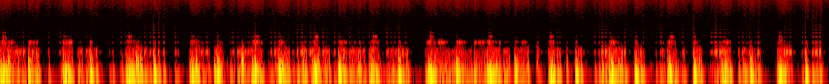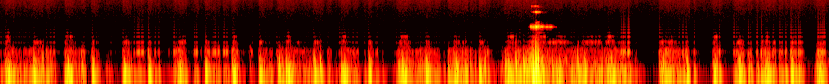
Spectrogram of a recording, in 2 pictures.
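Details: Own heartbeat recorded with a new microphone secured beneath a teacup: steady, fairly quick regular lub-dub with a brief clink partway through; normal heartbeat.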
